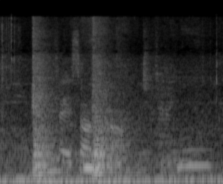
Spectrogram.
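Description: Children's voices: short bits of speech about a third of a second in and again around one second, with a sharp knock near the start, over a steady low hum.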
